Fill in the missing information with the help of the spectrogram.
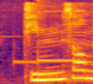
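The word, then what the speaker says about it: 點心: 많이 들어보셨을 거에요 김성 중국어 발음으로는 da 신 dance 라고 발음을 하고 홍콩식 빨 그러니까 광동어 발음이 되겠죠 이 발음은 딤섬 이라고 발음을 해요 자의 김 섬은 우리가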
